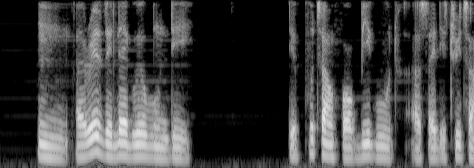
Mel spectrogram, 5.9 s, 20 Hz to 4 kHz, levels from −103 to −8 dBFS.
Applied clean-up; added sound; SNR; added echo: neural mask model DeepFilterNet 3.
